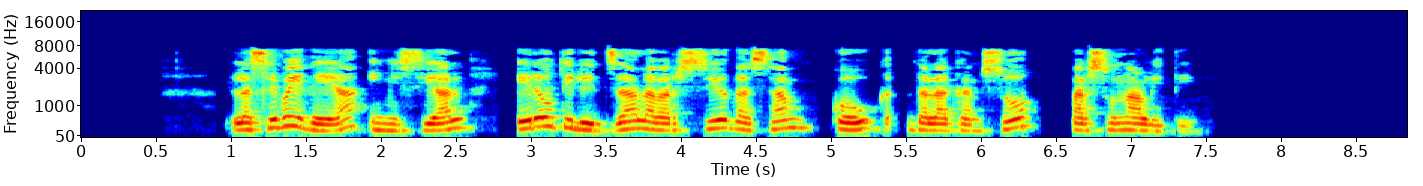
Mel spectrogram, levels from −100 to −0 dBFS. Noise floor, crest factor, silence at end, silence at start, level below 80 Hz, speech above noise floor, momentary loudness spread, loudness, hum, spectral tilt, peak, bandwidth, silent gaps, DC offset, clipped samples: under -90 dBFS; 14 dB; 1.45 s; 1 s; -60 dBFS; over 76 dB; 7 LU; -14 LUFS; none; -3 dB/octave; -2 dBFS; 7.6 kHz; none; under 0.1%; under 0.1%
